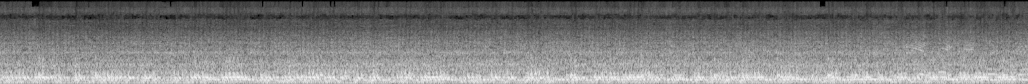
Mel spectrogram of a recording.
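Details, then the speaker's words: 1970 Evinrude 85 hp two-stroke outboard, hydroelectric shift, new water pump impeller, run in water container, back in neutral after reverse test: smooth steady burble, no stumbles or surging, water noise behind; normal idle, carburetors good. "i'm happy with this i think the carburetors are in good shape at least at the idle"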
